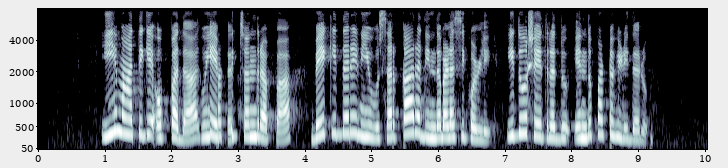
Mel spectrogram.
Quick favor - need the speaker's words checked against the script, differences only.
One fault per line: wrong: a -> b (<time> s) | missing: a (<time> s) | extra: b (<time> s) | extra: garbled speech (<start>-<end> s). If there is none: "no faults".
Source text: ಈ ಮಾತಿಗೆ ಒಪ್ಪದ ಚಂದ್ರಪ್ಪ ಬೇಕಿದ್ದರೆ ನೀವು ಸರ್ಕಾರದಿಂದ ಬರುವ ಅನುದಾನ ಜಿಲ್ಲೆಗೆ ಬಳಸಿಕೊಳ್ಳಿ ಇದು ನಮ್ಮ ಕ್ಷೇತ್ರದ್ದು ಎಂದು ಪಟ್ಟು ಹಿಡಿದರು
extra: garbled speech (2.4-3.0 s)
missing: ಬರುವ ಅನುದಾನ ಜಿಲ್ಲೆಗೆ (6.0 s)
missing: ನಮ್ಮ (7.3 s)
